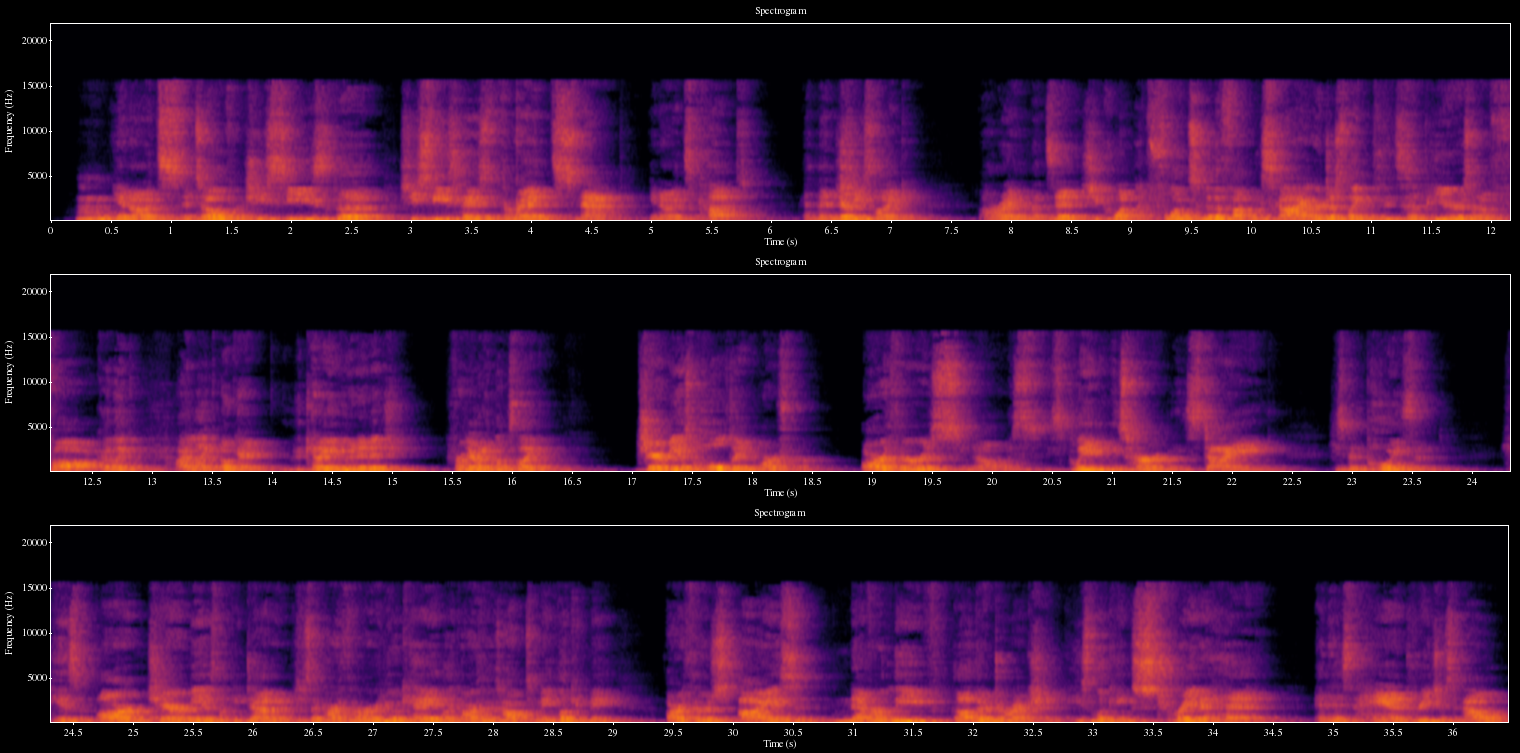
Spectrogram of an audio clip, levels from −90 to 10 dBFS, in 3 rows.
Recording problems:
off-mic speech; far
room echo; noticeable; dies away in 0.7 s

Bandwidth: 15.5 kHz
